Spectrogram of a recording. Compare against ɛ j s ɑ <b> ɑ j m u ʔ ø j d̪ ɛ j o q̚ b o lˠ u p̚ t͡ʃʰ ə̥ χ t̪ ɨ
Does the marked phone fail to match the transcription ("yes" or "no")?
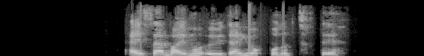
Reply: no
